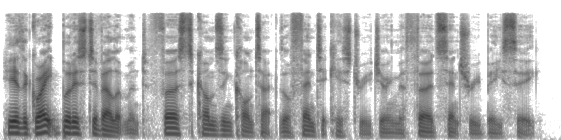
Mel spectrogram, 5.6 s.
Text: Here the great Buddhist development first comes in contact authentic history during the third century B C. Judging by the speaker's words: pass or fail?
pass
